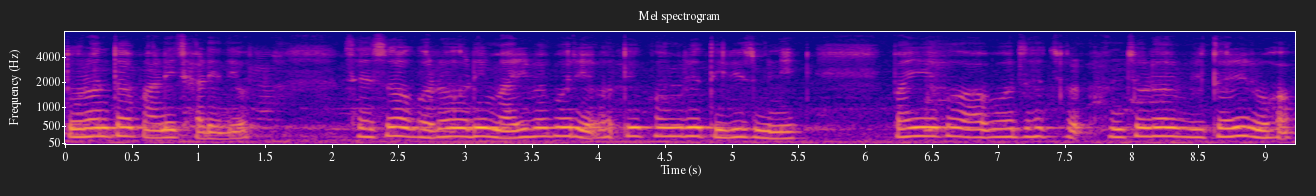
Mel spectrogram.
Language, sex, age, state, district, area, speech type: Odia, female, 18-30, Odisha, Subarnapur, urban, spontaneous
